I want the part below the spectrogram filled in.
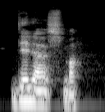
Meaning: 1. relaxation 2. recreation
- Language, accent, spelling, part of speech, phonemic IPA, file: French, Canada, délassement, noun, /de.las.mɑ̃/, LL-Q150 (fra)-délassement.wav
